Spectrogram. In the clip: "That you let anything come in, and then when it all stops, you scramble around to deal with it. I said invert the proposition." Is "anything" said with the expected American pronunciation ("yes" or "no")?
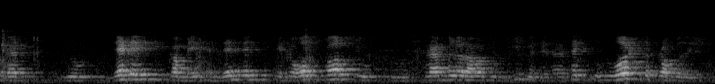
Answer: no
